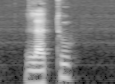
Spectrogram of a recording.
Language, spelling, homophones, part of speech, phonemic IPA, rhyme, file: French, toux, tous / tout, noun, /tu/, -u, Fr-toux.ogg
- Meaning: cough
